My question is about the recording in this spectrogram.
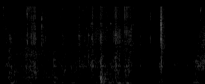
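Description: Faint crinkling of a clear plastic die-set sleeve being picked up and handled, in scattered soft crackles, one a little louder near the end.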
